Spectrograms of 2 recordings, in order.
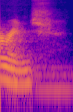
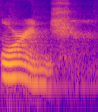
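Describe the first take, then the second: First: It is said with a Philadelphia accent. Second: The first vowel sounds like the word 'or'. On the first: The speaker calls it wrong. "we're from Philadelphia, so we, we don't say that right. We say" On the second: The speaker calls it right. "I think it's orange, like or"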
